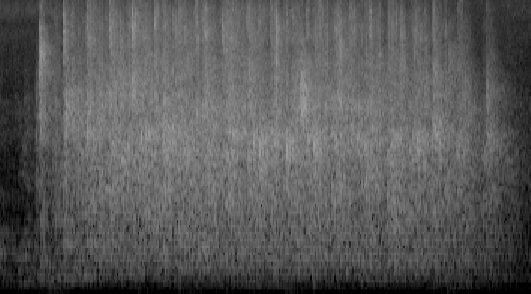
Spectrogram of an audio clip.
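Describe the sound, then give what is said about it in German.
A crowd breaks into steady applause, many hands clapping in a dense, crackling wash that holds at an even level for several seconds before tapering off. “Ich glaube, das ist ein Applaus wert, oder?”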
